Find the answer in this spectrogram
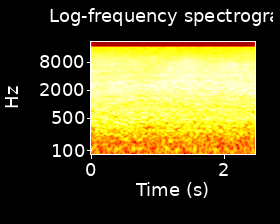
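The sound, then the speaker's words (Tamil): Steady heavy rain pours down in the early morning in a dense, even hiss that fills the whole stretch without pause, with no voices or distinct drops standing out. “மழை சத்தம் கேட்குதுன்னு நினைக்கிறேன் இன்றைக்கி முதலே கண் முழிக்கலை செவி தான் முழிச்சிருச்சு”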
